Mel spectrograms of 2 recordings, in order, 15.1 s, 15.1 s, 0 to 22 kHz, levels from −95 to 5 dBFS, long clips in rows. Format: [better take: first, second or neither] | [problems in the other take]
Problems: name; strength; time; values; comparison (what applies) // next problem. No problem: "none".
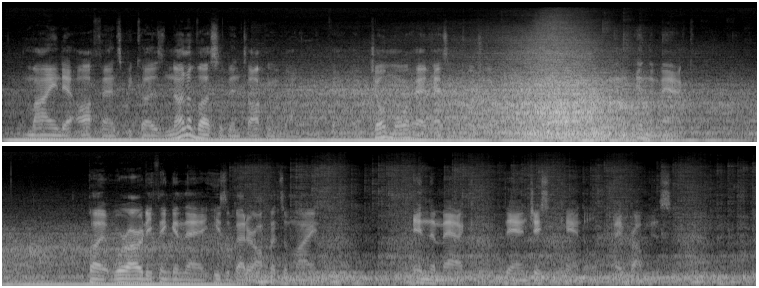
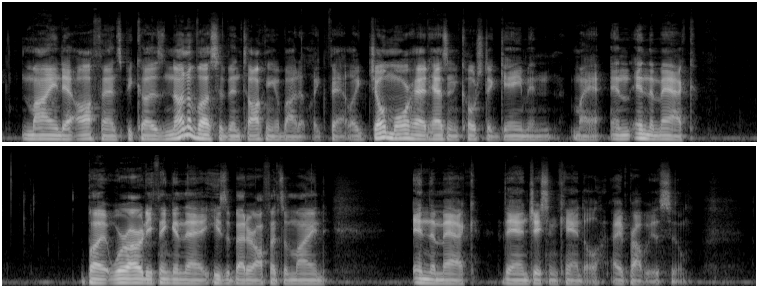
second | traffic noise; very loud; throughout; 4 dB above the speech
